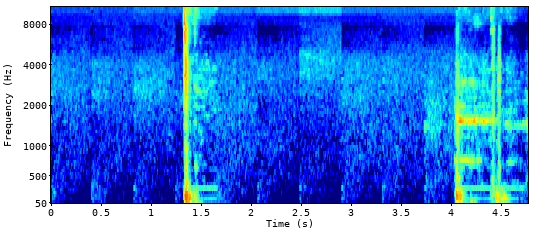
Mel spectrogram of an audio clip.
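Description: Sharp knocks or thumps: one loud one about a second in, then a quick cluster of three or four near the end, each with a brief ringing tail.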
